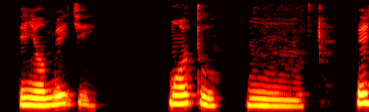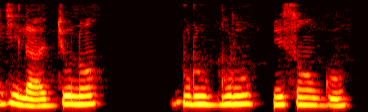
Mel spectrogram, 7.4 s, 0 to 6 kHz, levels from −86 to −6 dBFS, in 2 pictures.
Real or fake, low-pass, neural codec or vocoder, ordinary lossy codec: real; 5.4 kHz; none; none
